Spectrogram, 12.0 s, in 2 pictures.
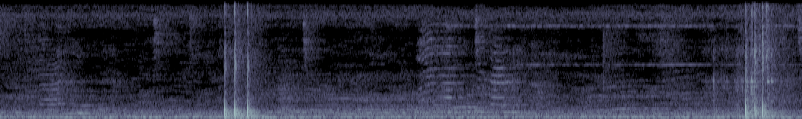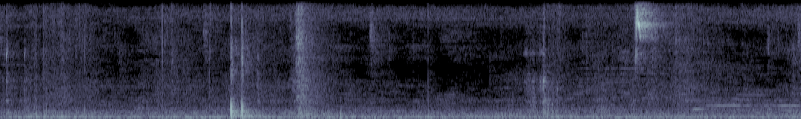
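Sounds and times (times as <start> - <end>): bird tapping on window: 1.7 - 2.0, 7.6 - 8.4
high bird chirp: 10.4 - 12.0.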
